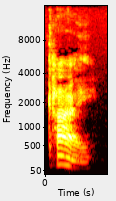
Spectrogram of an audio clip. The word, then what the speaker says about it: chi: to an x-squared and it's pronounced chi which rhymes with pi so if a random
